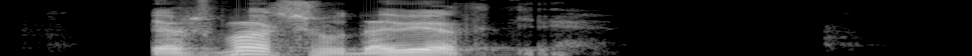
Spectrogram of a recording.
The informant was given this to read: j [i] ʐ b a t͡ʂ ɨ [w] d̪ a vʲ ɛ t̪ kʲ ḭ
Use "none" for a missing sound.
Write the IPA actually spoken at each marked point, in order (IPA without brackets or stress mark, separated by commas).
a, w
